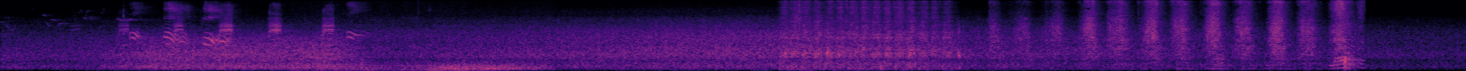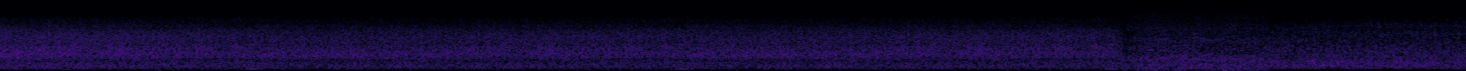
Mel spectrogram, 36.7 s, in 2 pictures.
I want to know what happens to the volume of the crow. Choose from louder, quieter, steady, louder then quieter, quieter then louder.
louder.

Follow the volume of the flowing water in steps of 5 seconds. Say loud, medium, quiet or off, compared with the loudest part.
medium, loud, loud, medium, quiet, quiet, quiet, quiet.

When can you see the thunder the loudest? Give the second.
6 s.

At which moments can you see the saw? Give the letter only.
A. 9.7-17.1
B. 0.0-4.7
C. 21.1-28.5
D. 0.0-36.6
A.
